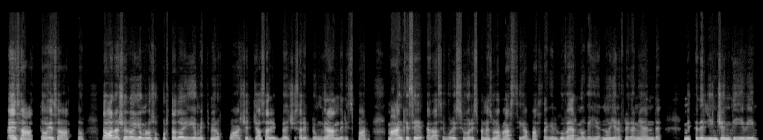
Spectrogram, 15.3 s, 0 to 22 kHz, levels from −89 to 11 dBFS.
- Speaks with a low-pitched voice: No, high, 190 Hz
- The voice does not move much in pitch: Yes, narrow, 2.3 semitones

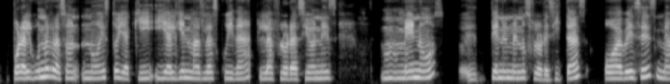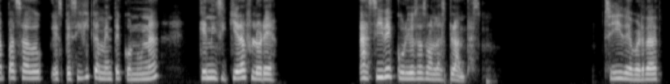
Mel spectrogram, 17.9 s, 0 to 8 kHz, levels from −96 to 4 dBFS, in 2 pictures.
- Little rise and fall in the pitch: Yes, narrow, 2.3 semitones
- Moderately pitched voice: No, high, 220 Hz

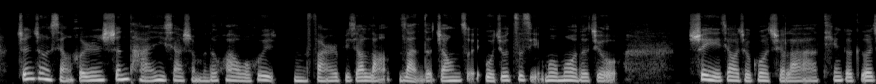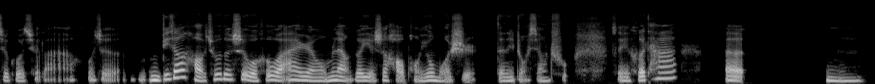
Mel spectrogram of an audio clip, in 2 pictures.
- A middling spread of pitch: Yes, average, 3.0 semitones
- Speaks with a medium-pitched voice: Yes, medium, 180 Hz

